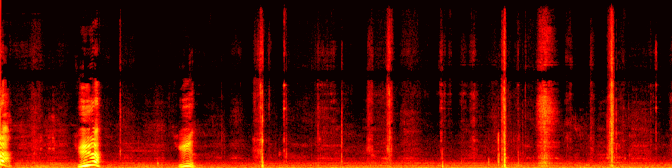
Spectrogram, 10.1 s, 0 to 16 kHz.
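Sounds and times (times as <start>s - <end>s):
tool scraping hoof: 3.8s - 9.5s
hoof trimming tools snipping: 3.8s - 10.0s.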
